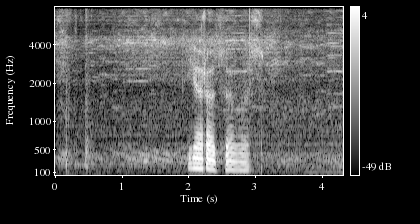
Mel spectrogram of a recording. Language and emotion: Russian, sad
